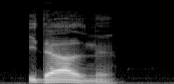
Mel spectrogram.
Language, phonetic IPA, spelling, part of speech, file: Polish, [ˌidɛˈalnɨ], idealny, adjective, Pl-idealny.ogg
